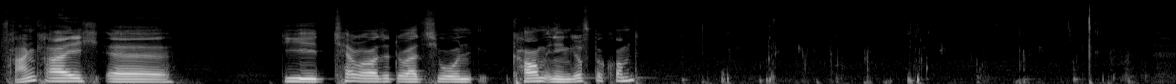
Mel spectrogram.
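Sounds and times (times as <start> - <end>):
speech: 0.1 - 1.8, 2.8 - 6.5
wet mouth clicks, sips and swallowing noises: 6.6 - 11.7
person drinking: 6.7 - 11.7.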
